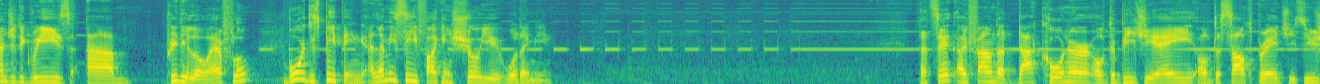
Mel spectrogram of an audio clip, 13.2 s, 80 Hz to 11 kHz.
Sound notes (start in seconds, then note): 5.7 beeping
